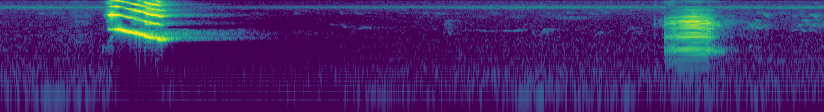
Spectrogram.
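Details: Common hill myna, for prompting a silent bird to sing: one loud, sharp whistle that slides down from high to middle pitch, then after a long gap a softer nasal, buzzy note.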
